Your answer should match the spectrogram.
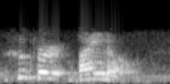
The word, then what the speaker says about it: huperbaino: The next word is the word huperbaino. H-U-P-E-R-B-A-I-N-O. Long O. Huperbaino. This means to overreach between mine and yours. H-U-P-E-R. B-A-I-N-O.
